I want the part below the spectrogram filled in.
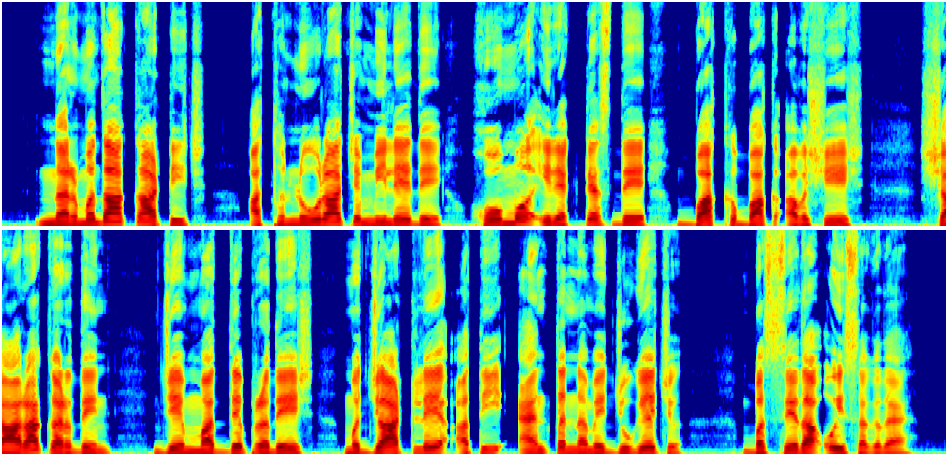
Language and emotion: Dogri, neutral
